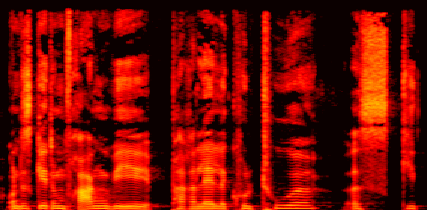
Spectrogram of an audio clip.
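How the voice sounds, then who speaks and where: A woman's voice: on the low side, fairly even intonation, moderate pace, a little mellow. A woman with an Austrian German accent, a writer and artist, answering interview questions in a thoughtful way and searching for her words.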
